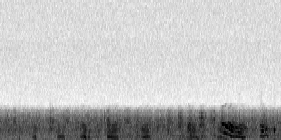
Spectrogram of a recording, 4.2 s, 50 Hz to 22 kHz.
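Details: Australian Shepherds at feeding time, recorded September 12, 2010: a steady series of high, squeaky whimpers, each sliding up or down, coming roughly twice a second over a constant low hum.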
